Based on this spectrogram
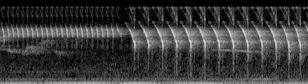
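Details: Canary in strong song, used to coax young and stalled males into singing; a smooth rapid trill followed by quick, regularly repeated sweeping chirps.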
